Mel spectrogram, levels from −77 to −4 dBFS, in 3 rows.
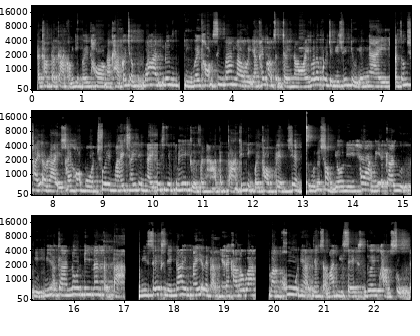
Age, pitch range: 30-49, 200-250 Hz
